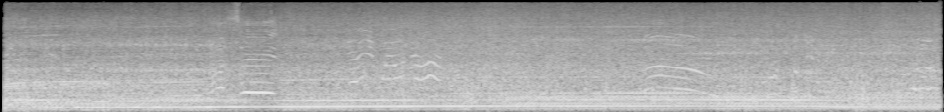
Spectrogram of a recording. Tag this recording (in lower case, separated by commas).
speech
